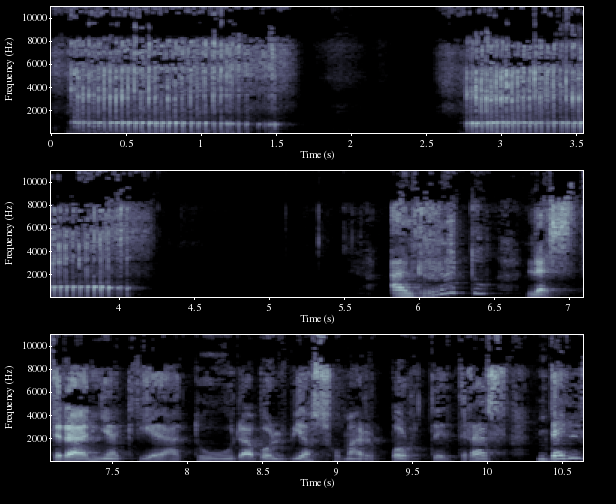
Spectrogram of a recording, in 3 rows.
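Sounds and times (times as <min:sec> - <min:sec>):
woman in a rocking chair fake snoring with rattling rasps: 0:00.0 - 0:01.6, 0:02.7 - 0:04.2
speech: 0:05.8 - 0:10.6.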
